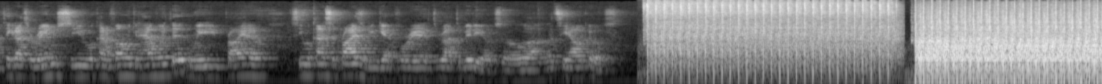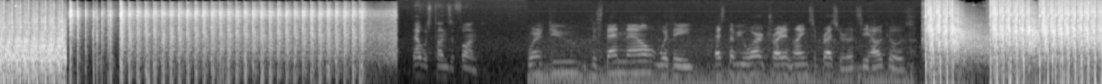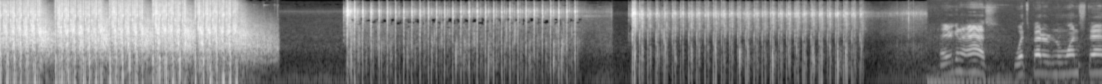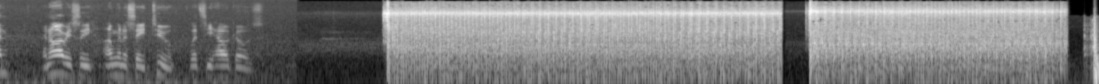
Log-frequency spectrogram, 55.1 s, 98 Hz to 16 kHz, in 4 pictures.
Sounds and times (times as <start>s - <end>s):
Speech: 0.0s - 7.8s, 18.9s - 19.8s, 20.4s - 25.2s, 39.2s - 44.7s
Outside, rural or natural: 7.9s - 55.0s.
